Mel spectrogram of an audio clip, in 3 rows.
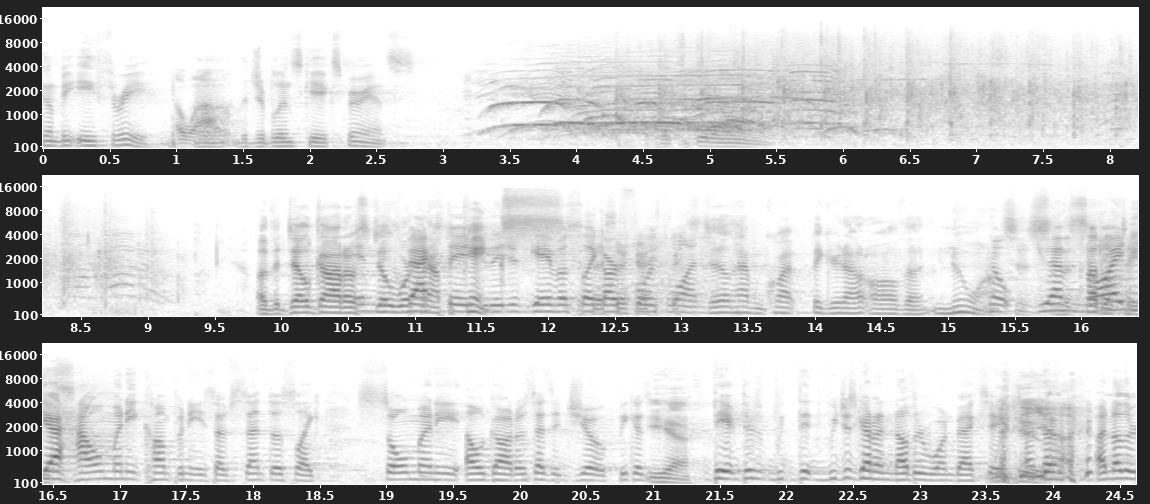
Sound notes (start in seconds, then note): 9.7 cheers and applause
